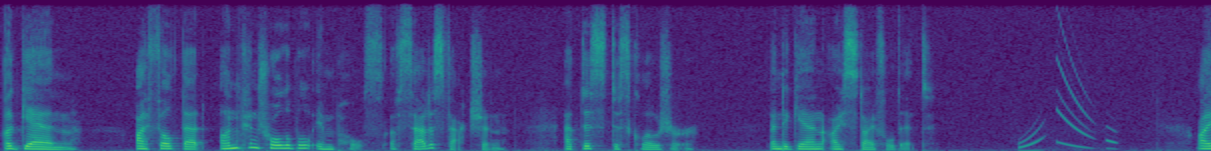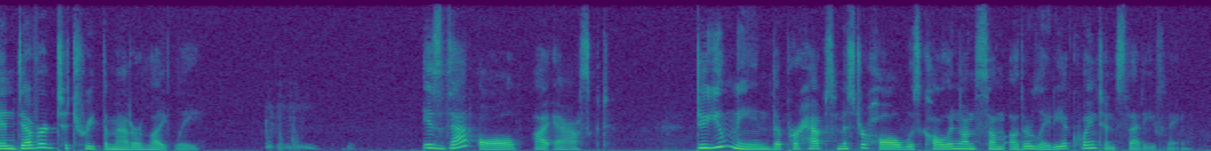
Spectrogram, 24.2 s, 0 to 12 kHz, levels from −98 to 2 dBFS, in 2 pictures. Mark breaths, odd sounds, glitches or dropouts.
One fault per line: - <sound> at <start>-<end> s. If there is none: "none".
- chirp at 10.2-11.2 s
- throat clearing at 14.8-15.7 s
